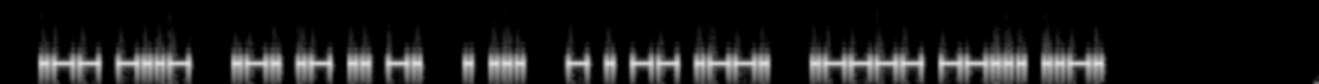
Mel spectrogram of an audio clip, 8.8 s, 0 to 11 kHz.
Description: Morse code, heard as a keyed tone, about 28 wpm, 700 Hz. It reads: WX RAIN ES TEMP 17F
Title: Practice QSO - Exchange 2 - Info - 28wpm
